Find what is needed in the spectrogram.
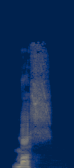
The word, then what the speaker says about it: mas: Mas murang sabon. The first word is mas. Mas. Mas. Mas is spelled as M-A-S.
